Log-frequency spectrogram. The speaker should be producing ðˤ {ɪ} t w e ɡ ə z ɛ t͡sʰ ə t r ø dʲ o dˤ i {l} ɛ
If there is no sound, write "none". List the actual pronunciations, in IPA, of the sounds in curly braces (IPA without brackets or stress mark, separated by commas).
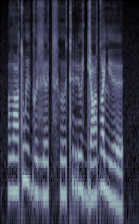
ɪ, lʲ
